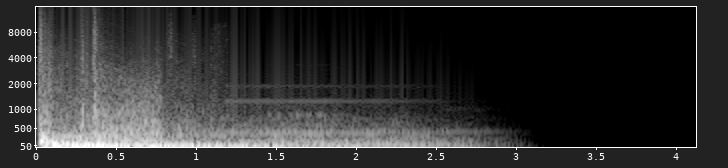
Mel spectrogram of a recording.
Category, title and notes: Sound effects > Other
Sound Design Elements Impact SFX PS 053
force, blunt, rumble, audio, shockwave, design, sharp, strike, power, smash, collision, crash, explosion, cinematic, sfx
